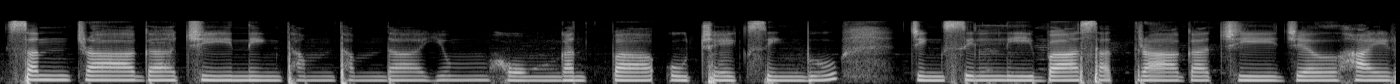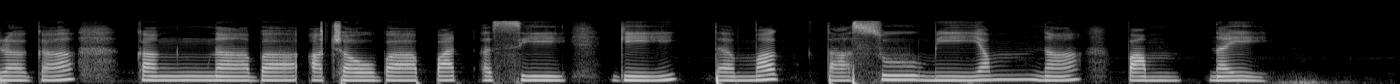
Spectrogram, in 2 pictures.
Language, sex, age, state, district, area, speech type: Manipuri, female, 18-30, Manipur, Kangpokpi, urban, read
